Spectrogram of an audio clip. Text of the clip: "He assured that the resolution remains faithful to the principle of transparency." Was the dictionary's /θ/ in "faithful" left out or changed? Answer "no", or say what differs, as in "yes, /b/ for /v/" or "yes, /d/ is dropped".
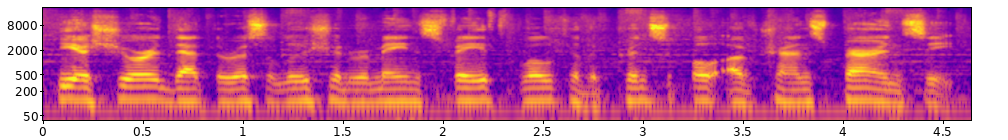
no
